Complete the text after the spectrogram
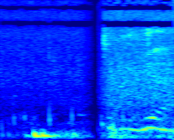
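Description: A woman speaks through a loudspeaker at a distance.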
